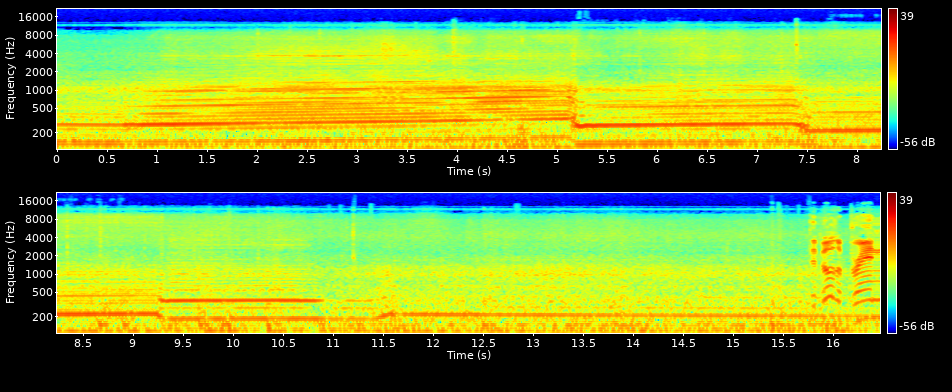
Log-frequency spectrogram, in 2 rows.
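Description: A modified 2025 BMW M4 Competition xDrive engine drones loud and close at high revs, its pitch stepping between several steady levels across the clip.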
